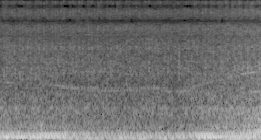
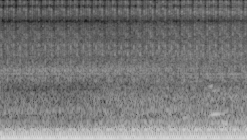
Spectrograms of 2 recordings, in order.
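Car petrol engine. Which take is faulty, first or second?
first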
